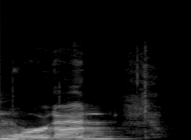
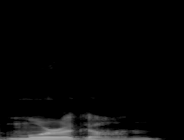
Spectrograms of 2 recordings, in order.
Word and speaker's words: Morrigan: I think, yeah, I mean, I say Morrigan, but okay. I would like to say that I am not very good at pronouncing things. I know a lot of words, but I'm not sure how great I am at pronouncing things. – Well, you have a little superflex over the A, so let's call it Morrigan.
